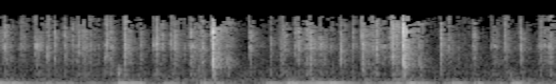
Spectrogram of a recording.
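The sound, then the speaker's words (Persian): Keys clatter on a computer keyboard as someone types and presses Enter, a soft, quick run of clicks with a couple of sharper, louder presses standing out in the middle. “خب بازش میکنیم، مینویسیم، اینتر میزنه میره خط بعد”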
